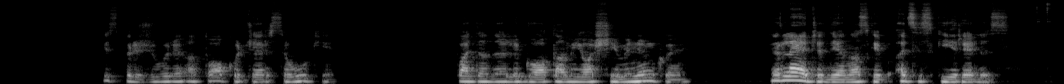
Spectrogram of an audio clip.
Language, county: Lithuanian, Utena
